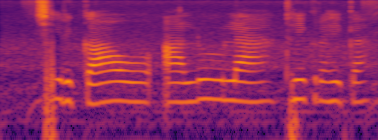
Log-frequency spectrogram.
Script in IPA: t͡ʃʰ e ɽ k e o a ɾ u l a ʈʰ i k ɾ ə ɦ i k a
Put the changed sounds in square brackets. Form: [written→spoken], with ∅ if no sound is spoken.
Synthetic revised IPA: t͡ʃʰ [e→i] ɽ k [e→a] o a [ɾ→l] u l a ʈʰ i k ɾ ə ɦ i k a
